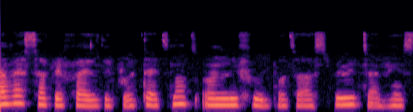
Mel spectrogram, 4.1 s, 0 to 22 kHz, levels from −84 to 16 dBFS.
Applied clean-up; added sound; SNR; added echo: none; none; none; none.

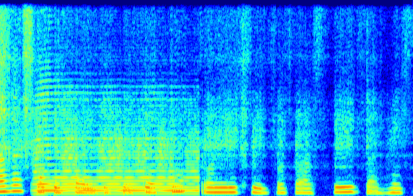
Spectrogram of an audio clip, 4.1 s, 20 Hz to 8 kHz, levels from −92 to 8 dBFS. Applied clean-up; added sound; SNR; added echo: neural mask model RNNoise.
